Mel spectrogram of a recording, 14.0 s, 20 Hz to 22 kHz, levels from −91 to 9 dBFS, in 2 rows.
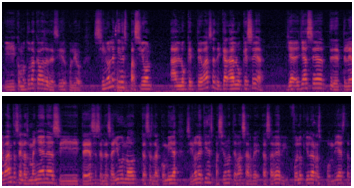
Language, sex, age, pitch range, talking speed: Spanish, male, 20-39, 130-160 Hz, 260 wpm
